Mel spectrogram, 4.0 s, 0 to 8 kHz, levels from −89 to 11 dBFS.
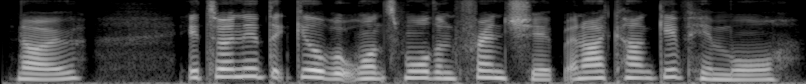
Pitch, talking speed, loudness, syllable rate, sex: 215 Hz, 225 wpm, -19 LUFS, 5.5 syllables/s, female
